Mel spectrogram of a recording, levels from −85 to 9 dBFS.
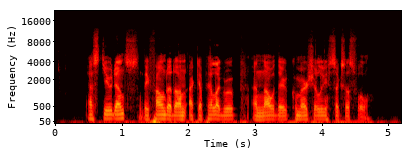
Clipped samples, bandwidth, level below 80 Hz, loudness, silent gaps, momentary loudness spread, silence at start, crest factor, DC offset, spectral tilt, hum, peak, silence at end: under 0.1%; 13 kHz; -48 dBFS; -34 LUFS; none; 9 LU; 0.5 s; 18 dB; under 0.1%; -5.5 dB/octave; none; -16 dBFS; 0.45 s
